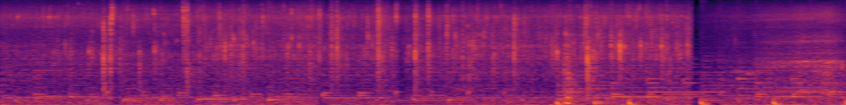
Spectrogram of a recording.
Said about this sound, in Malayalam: സോ മുളകൊന്ന് ഫ്രൈ ആയി വരുമ്പോഴത്തേക്ക് കുറച്ച് കറിവേപ്പില ചേർക്കുന്നുണ്ട് അതിലേക്ക്.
